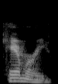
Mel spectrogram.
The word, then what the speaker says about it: Camarie: I want to say it right, Camarie. Just think of the car.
